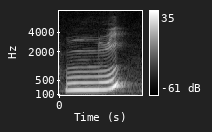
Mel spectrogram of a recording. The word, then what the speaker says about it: nuit: Y la última semivocal, que en el alfabeto fonético es como una H al revés y se pronuncia como ui, ui. Como en el número 8, 8, 8, la palabra nuit, nuit.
